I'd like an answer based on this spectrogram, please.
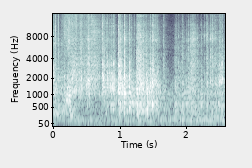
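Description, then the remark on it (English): Scissors snip through stiff orange construction paper as a girl cuts out triangles at a table, a steady run of crisp, rustling cuts with small crinkles of paper in between, fairly soft with no voices. “Karin's sister cuts triangles from orange construction paper”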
